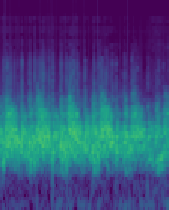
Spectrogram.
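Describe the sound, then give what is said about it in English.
A recorded heartbeat of an unborn baby girl, a loud, steady, strong whooshing and thumping pulse that repeats quickly and evenly with no voices over it, like a fetal monitor playback. “Here's the heartbeat.”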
